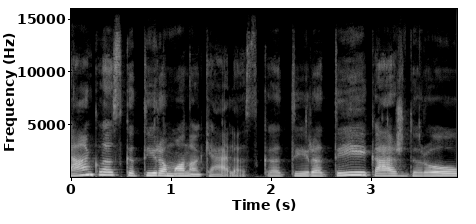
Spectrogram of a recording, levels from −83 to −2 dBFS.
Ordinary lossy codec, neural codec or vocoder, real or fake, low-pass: Opus, 64 kbps; vocoder, 48 kHz, 128 mel bands, Vocos; fake; 14.4 kHz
